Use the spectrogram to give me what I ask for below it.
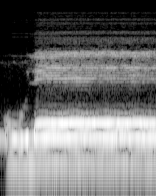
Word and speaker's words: أولئك: خلي بالنا أولئي الواو هنا ساقطة مش هنطقها، أنا بنطق بدخل من همزة مضمومة بتاعت أو على لام ألف ممدودة عشان وراها حرف الهمزة. أولا أولا ما بقولش أولا، لا بقى على طول أولا.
